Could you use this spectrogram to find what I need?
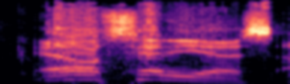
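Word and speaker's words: Eleftherios: My God, you really butcher the Greek names, man. Giannis Antetokounmpo. Elefterios. – Elefterios. Oh, Elefterios. God, that's right. Elefterios is what I used to say. It's Elefterios. That's right. Good call.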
